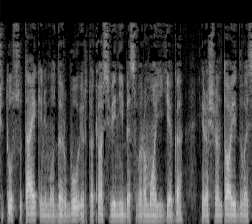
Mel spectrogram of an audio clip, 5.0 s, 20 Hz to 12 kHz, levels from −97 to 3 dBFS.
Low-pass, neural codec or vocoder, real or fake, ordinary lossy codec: 10.8 kHz; none; real; MP3, 32 kbps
